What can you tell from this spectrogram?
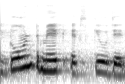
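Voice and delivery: "don't make excuses" said very slowly, each word apart; slow example sentence. Shown as a demonstration. Teacher slowly modelling "don't make excuses" for Hindi-speaking students. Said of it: "जैसे कि".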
